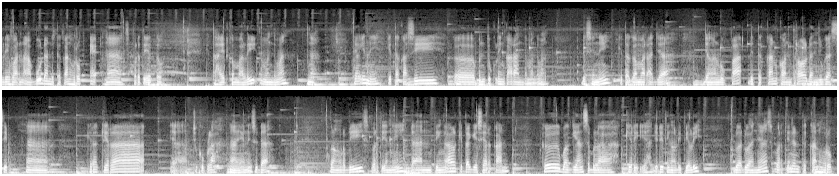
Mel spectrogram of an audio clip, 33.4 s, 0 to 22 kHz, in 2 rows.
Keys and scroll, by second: 1.5 e, 4.7 z, 32.4 ctrl+z.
